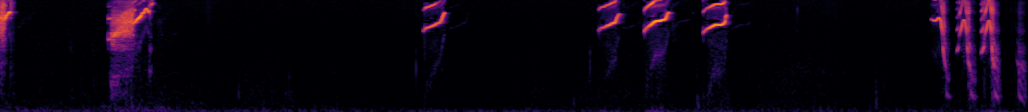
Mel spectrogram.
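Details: Piercing squeaky peeps from a squirrel monkey: a breathy chirp, then one hooked whistle-like note, a quick cluster of three rising peeps, and a final rapid stuttering burst of short squeaks.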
